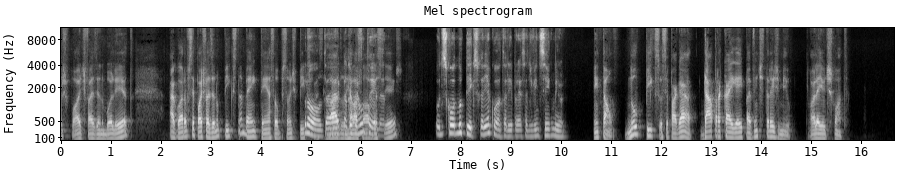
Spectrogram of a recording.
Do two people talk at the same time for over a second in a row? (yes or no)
yes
